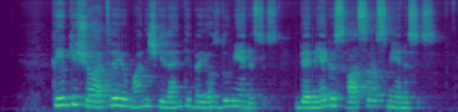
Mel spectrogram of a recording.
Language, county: Lithuanian, Vilnius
